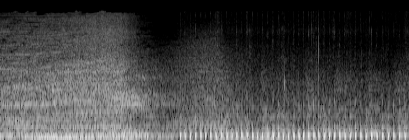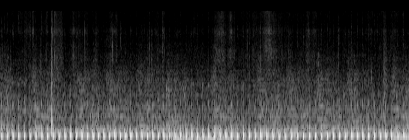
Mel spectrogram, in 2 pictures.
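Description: A rising swell of added effect or music fades out about two seconds in. Then a small motorcycle engine runs steadily with a fast, even beat.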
